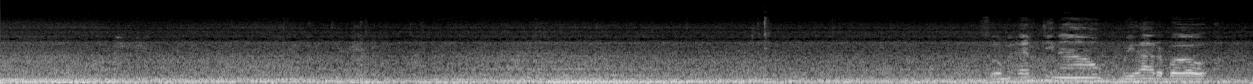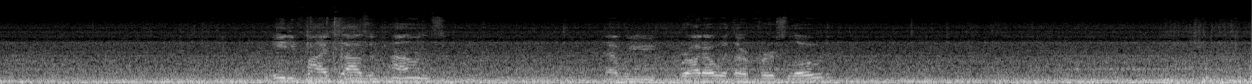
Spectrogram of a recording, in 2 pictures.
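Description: A truck engine rumbles steadily while driving on a road.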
